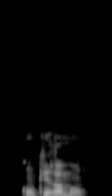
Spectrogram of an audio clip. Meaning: conqueringly
- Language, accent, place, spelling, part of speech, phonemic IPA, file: French, France, Lyon, conquéramment, adverb, /kɔ̃.ke.ʁa.mɑ̃/, LL-Q150 (fra)-conquéramment.wav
